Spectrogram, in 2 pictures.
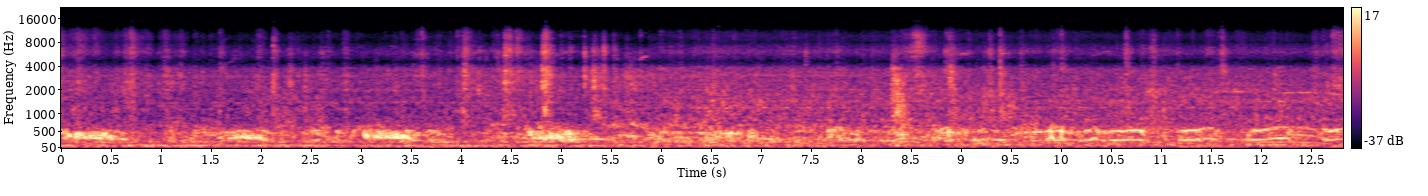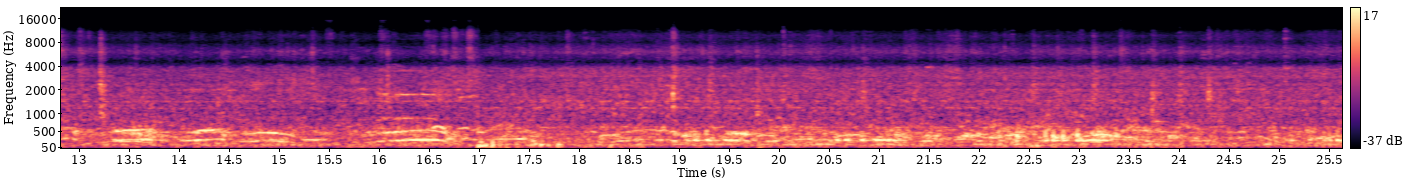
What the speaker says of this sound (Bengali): এক পেয়ার ইন্ডিয়ান কাগজি কবুতর আছে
